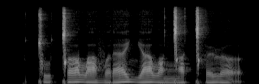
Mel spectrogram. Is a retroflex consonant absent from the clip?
no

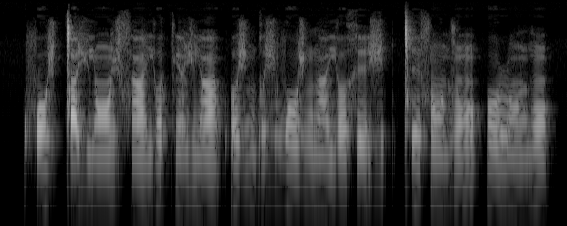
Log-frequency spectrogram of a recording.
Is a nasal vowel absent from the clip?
no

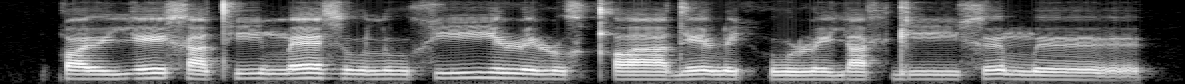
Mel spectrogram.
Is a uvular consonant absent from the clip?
no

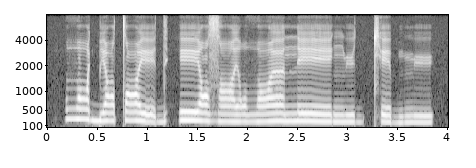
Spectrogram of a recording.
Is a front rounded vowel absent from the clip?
no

